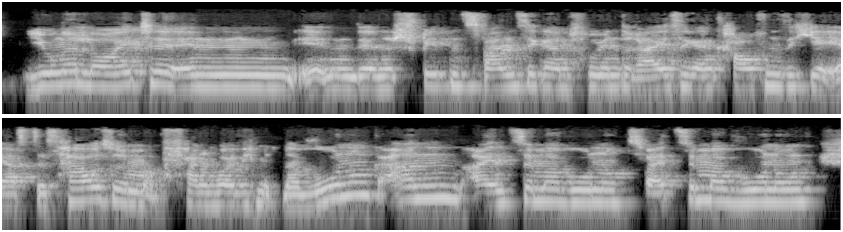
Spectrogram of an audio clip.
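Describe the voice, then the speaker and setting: A woman's medium-pitched voice at a moderate pace, with ordinary pitch variation, very even loudness and hardly any pauses, plus audible room echo and noticeable background noise. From Germany, Hanover. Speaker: real estate agent. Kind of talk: interview. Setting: video call.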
